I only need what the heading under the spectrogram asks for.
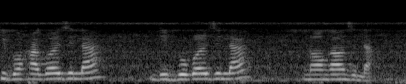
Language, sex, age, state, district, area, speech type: Assamese, female, 30-45, Assam, Lakhimpur, rural, spontaneous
